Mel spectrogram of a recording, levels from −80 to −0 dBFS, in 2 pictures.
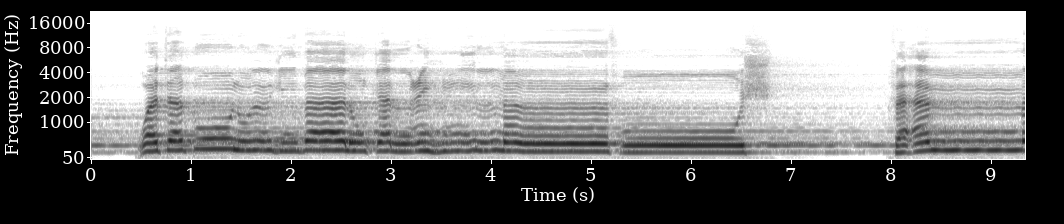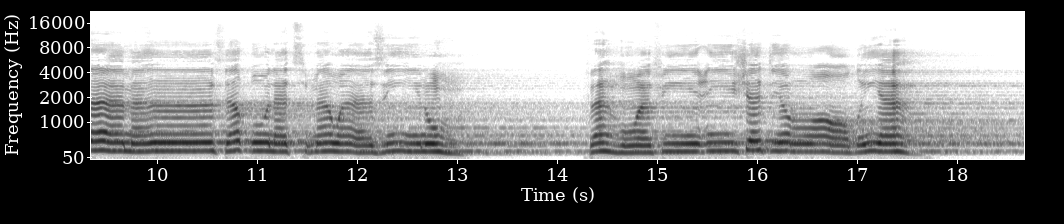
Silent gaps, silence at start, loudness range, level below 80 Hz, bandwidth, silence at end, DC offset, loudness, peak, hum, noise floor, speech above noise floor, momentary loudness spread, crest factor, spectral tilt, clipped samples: none; 0 s; 4 LU; -64 dBFS; 9.8 kHz; 0 s; under 0.1%; -19 LUFS; -4 dBFS; none; -40 dBFS; 22 dB; 19 LU; 16 dB; -6.5 dB/octave; under 0.1%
